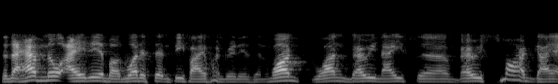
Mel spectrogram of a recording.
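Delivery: ordinary delivery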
